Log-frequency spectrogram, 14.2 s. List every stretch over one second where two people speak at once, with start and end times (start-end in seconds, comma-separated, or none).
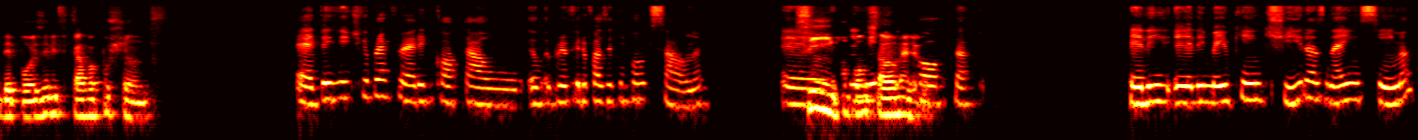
7.9-9.4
